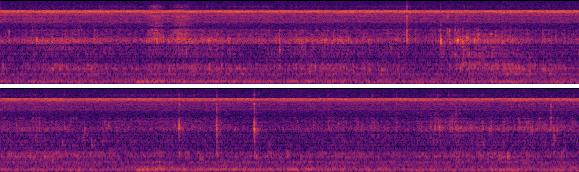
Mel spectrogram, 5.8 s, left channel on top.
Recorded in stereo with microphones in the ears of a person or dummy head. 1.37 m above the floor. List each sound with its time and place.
0.0 s an insect: 20° left (ahead or behind), 1.2 m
